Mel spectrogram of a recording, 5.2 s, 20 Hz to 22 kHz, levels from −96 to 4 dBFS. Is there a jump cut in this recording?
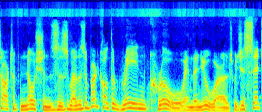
no; 0 cuts

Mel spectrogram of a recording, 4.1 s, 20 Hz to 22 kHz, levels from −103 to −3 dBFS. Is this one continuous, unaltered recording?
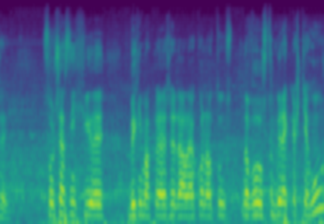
no; 1 cut; at 1.7 s

